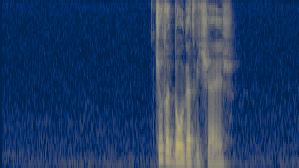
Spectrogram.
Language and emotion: Russian, angry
